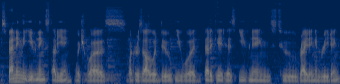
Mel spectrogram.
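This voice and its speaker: Music plays in the background as the speaker goes at a moderate pace with fairly even intonation. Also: man. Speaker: vlogger. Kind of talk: video diary.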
